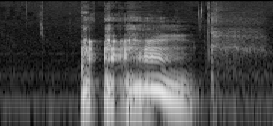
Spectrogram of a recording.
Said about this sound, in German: Ich räuspere mich, trinke einen Schluck Whisky und fange an.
